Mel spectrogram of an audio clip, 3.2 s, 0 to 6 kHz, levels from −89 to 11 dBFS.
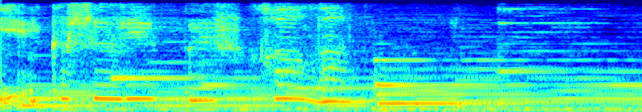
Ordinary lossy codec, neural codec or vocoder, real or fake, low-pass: none; codec, 44.1 kHz, 7.8 kbps, DAC; fake; 5.4 kHz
